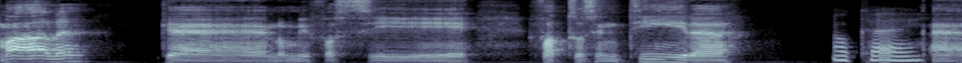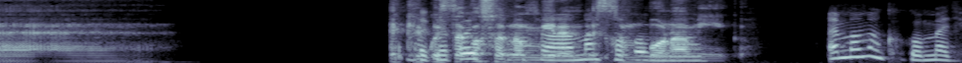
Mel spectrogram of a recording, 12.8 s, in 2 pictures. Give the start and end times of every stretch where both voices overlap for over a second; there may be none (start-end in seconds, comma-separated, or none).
9.0-11.1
